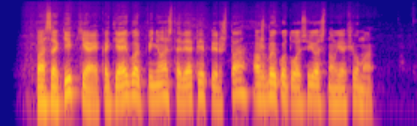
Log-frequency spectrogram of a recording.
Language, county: Lithuanian, Alytus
